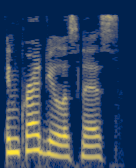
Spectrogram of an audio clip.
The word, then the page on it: incredulousness: British English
